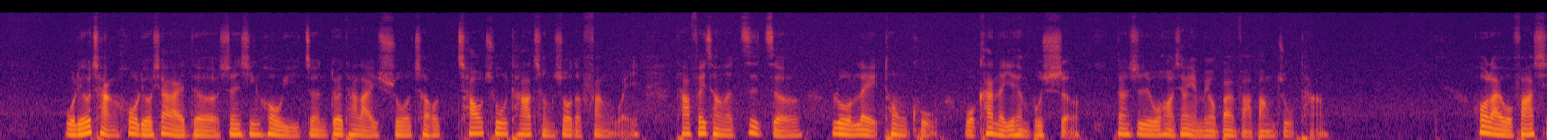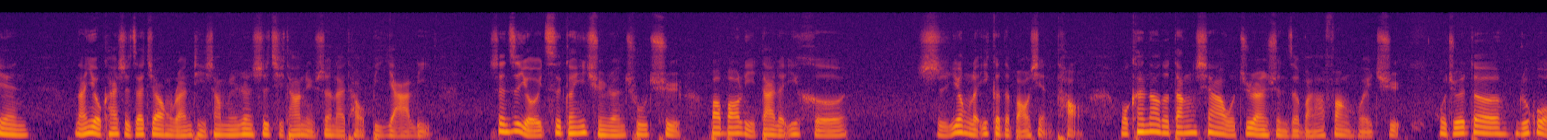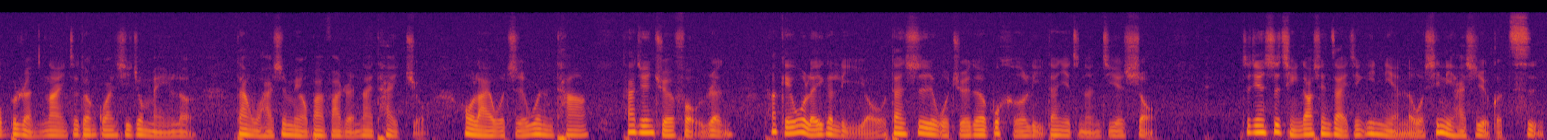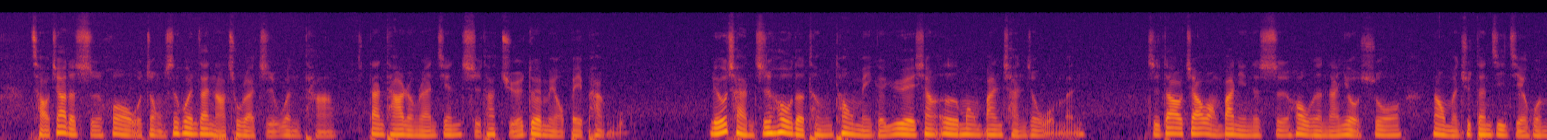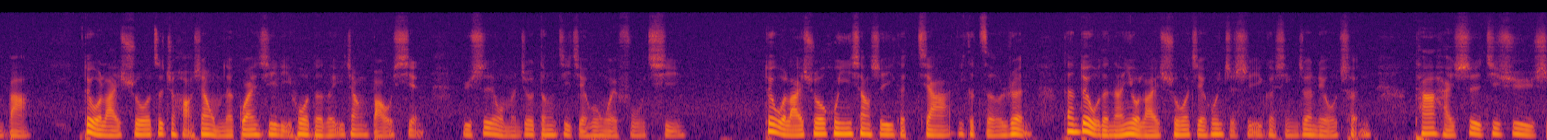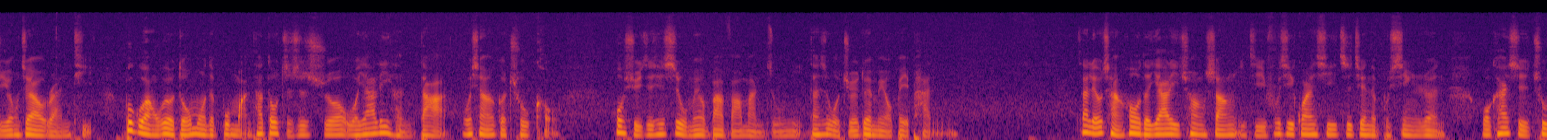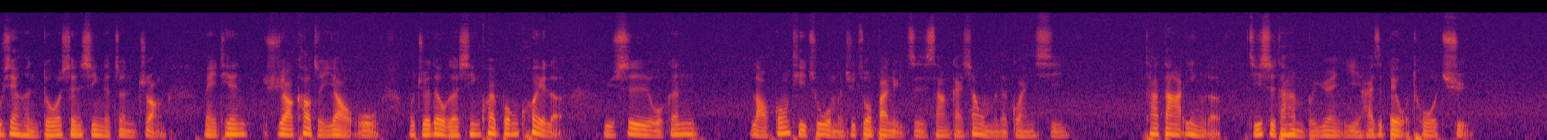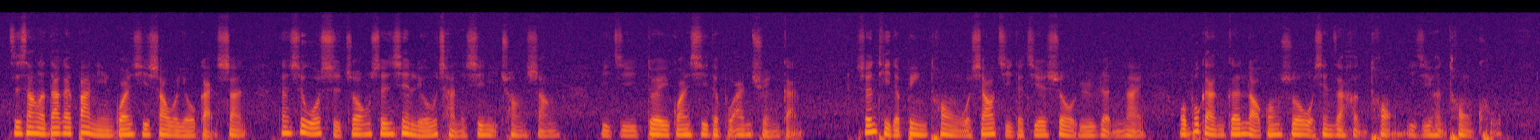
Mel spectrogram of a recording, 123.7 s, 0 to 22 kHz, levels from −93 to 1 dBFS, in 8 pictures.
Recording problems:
hiss; noticeable; throughout; 20 dB below the speech

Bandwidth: 15.5 kHz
